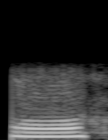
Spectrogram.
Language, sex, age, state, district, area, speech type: Manipuri, female, 18-30, Manipur, Churachandpur, urban, conversation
